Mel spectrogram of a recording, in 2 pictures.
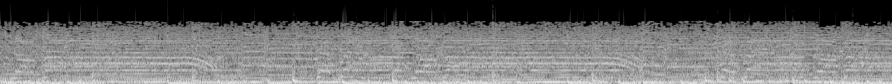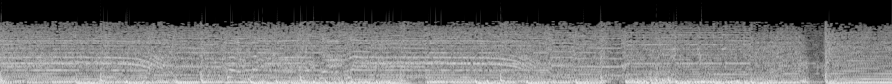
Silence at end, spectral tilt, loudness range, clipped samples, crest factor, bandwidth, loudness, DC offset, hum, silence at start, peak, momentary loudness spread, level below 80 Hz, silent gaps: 0 s; -5 dB/octave; 1 LU; 0.1%; 8 dB; 8 kHz; -9 LUFS; under 0.1%; none; 0 s; 0 dBFS; 1 LU; -14 dBFS; none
